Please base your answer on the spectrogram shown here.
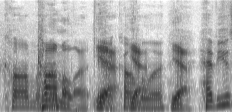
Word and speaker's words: Kamala: Kamala. I was just trying to remember. It's like, wait, I've always pronounced it correctly. Which way do you pronounce it? It's like Kamala. Kamala.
